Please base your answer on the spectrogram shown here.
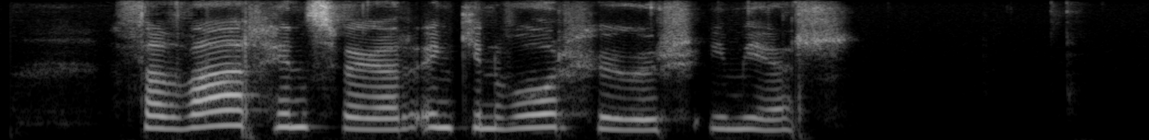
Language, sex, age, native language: Icelandic, female, 20-29, Icelandic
